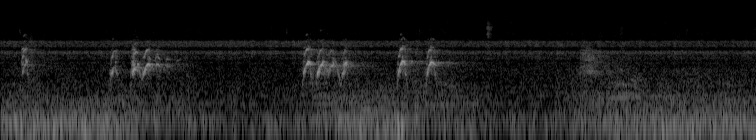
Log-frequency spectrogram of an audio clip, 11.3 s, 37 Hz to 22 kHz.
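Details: A dog barks in several short clusters at 6:02 pm on 2/6/2024, some barks trailing into a brief tonal whine, with a constant low rumble underneath.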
